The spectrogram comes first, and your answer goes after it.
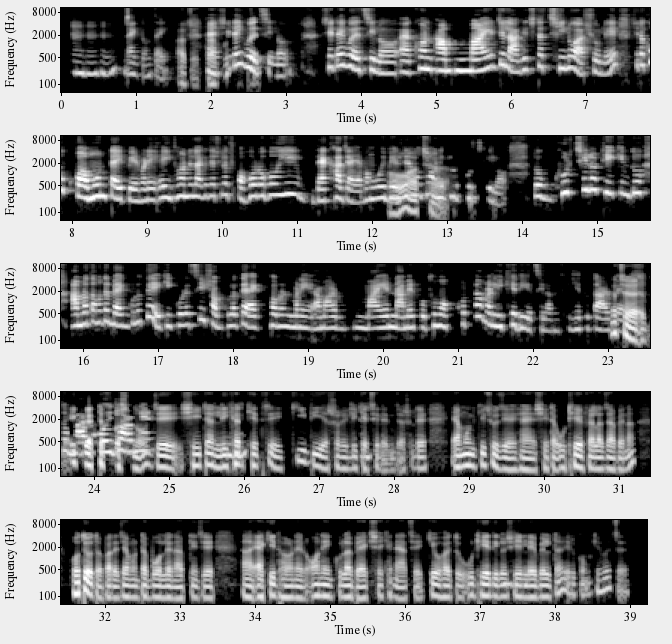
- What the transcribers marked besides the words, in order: other background noise
- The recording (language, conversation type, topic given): Bengali, podcast, লাগেজ হারানোর পর আপনি কী করেছিলেন?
